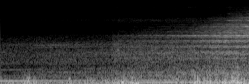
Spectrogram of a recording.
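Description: Steady low hum and road noise of a moving vehicle, heard from inside the vehicle.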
